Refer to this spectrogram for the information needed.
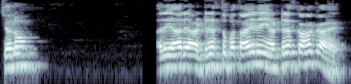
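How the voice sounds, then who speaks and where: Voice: medium pitch, fairly quick, close to an everyday voice. A performer voicing a bossy, curt police inspector in a cartoon comedy, barking orders and mocking people. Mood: gruff. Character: gruff, lazy small-town police inspector.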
